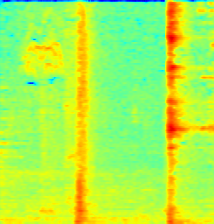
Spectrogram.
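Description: Two short, sharp knocks about a second apart, over music playing steadily in the background.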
